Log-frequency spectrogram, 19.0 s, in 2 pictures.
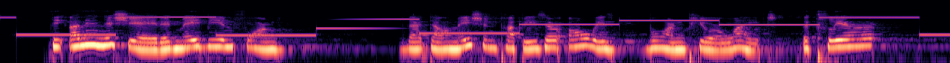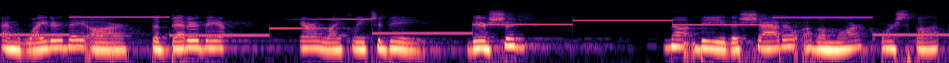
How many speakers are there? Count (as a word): one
